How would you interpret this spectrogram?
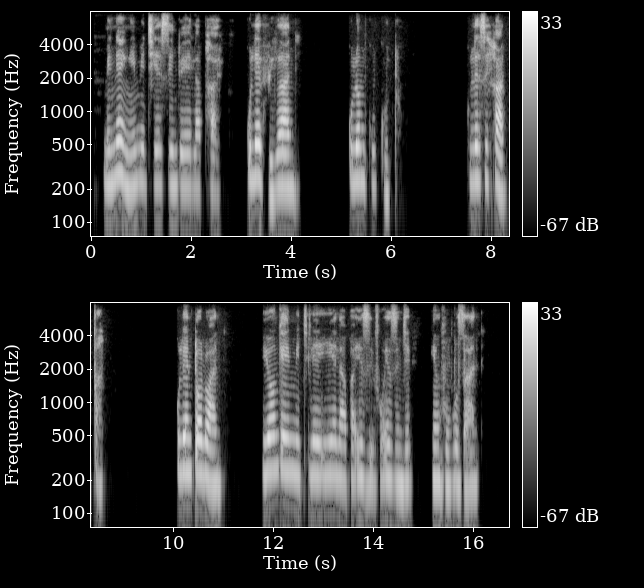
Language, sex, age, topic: North Ndebele, female, 25-35, health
